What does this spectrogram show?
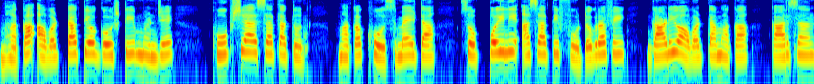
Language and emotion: Goan Konkani, neutral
